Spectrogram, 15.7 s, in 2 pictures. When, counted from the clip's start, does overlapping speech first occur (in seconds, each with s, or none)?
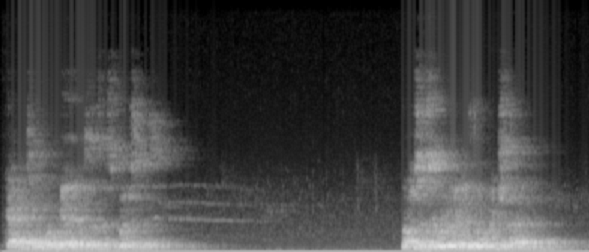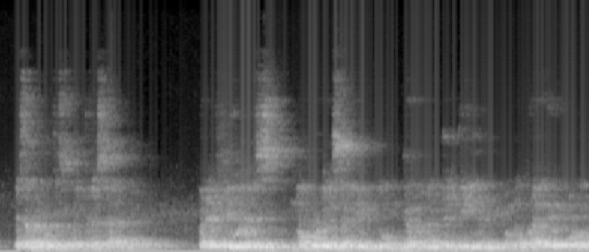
5.4 s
